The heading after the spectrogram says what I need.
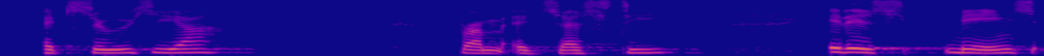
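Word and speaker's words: ἐξουσία: I didn't go into listen to how you say it in Greek so this is my interpretation exusia from eesti it is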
